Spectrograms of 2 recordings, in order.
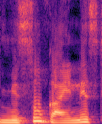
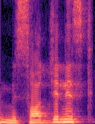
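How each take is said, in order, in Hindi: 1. g hard है, लंबे i के साथ। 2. g सॉफ्ट है, j की तरह। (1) "इसको मिसोगाइनिस्ट नहीं कहोगे" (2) "मिसोजिनिस्ट कहोगे"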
